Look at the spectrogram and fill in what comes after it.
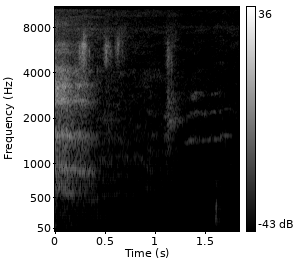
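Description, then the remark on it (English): A cat gives a few short, high-pitched meows, fairly loud at the start, then quieter chirps trail off, with a soft low bump near the end. “Jesus Christ, the cats are insane.”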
